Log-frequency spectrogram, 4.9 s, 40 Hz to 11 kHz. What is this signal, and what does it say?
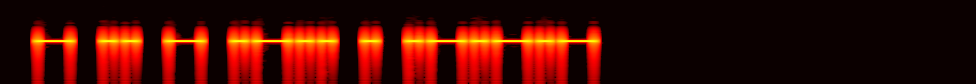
Morse code, heard as a keyed tone, about 22 wpm, 700 Hz. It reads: TITLE.
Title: Sentences from Top 1200 Words 22wpm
